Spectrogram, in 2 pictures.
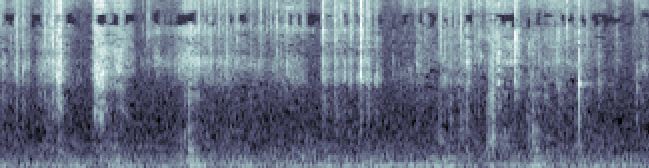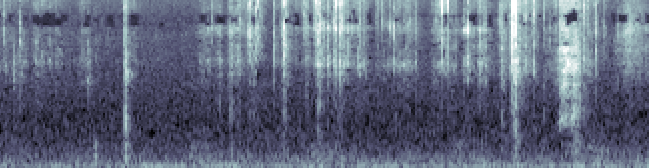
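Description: A solid yellow bar of soap held in the palm is shaved and scraped with a utility blade, the curls piling up. Quiet, bright, crisp scraping and rasping strokes follow one another in quick, uneven bursts with almost no ring.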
